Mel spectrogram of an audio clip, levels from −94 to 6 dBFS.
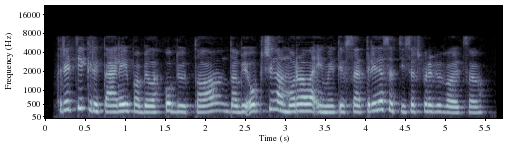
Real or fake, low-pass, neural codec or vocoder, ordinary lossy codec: fake; 7.2 kHz; codec, 16 kHz, 2 kbps, FunCodec, trained on Chinese and English, 25 frames a second; none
